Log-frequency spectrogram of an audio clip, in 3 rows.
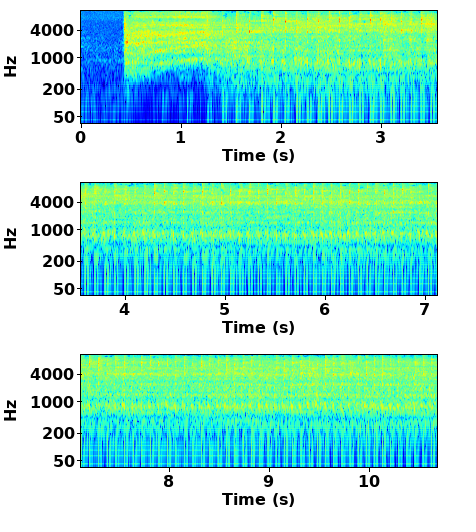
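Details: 1980 John Deere 212 garden tractor engine, started in cold weather after leaking crank seal replaced and oil checked: catches right away, steady even idle, no misses or knocking, no oil leak seen; normal idle.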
